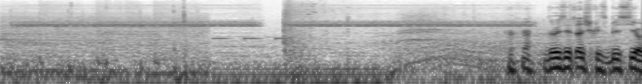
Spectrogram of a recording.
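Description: A car alarm sounds with a steady high tone.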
